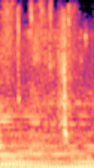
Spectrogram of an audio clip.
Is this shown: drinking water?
yes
